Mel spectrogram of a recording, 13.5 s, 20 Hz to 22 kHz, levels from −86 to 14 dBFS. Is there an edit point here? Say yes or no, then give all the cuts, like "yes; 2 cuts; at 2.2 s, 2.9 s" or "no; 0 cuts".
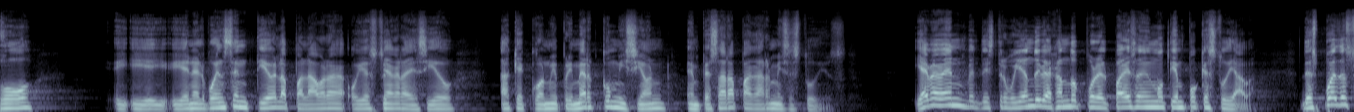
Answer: yes; 2 cuts; at 3.8 s, 9.0 s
